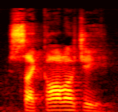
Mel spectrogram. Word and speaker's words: psychology: Kế đến thì là những từ bê phở câm thì có ba từ: pneumonia là viêm phổi, psychology là tâm lý học, pseudomembranes là giả mạc.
